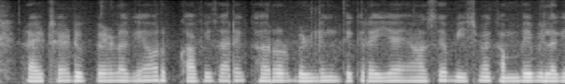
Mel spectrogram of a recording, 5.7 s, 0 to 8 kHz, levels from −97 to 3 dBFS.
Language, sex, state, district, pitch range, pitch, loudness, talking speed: Hindi, male, Bihar, Araria, 125-135 Hz, 130 Hz, -16 LUFS, 245 wpm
